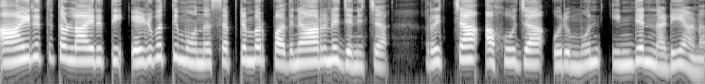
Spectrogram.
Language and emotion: Malayalam, neutral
